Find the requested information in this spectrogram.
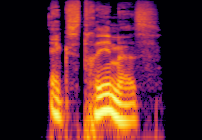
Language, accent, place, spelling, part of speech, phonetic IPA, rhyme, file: German, Germany, Berlin, extremes, adjective, [ɛksˈtʁeːməs], -eːməs, De-extremes.ogg
- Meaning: strong/mixed nominative/accusative neuter singular of extrem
